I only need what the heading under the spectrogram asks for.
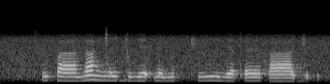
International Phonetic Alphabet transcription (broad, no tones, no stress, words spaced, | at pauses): t͡sʼʉpaːna ŋ͡ǀeɟu lʲɛʔ ɳenupcʰʉː lʲatʼɛːfaːɟyʔ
